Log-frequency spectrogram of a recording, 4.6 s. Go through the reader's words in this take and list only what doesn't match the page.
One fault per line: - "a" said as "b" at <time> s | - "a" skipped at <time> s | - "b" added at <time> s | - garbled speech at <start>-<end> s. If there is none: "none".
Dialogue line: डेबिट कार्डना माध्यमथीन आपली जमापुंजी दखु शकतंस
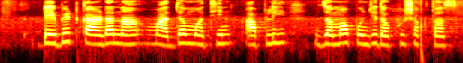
none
